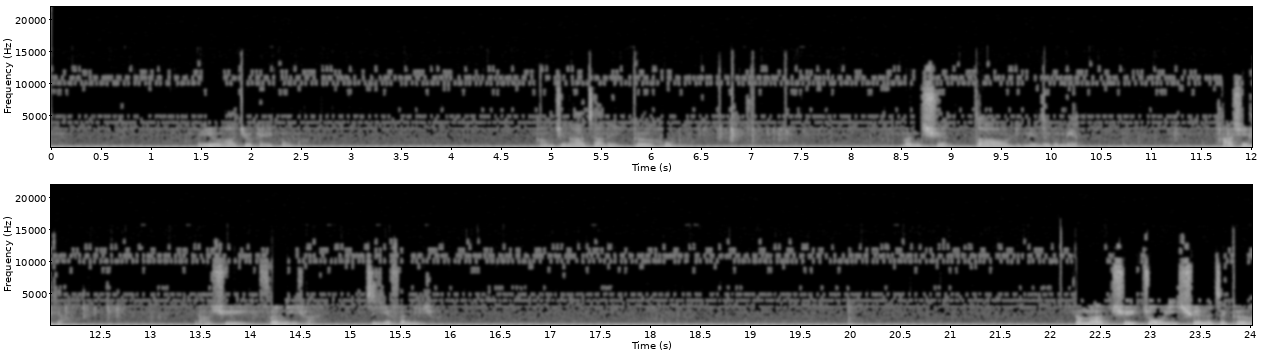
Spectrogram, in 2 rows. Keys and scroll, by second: 6.7 f, 7.1 F3, 11.7 F5, 12.6 4, 13.9 alt+d.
